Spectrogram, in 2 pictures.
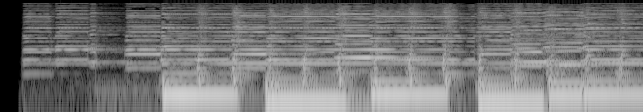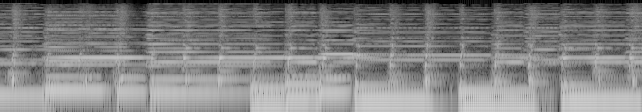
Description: WALTZ

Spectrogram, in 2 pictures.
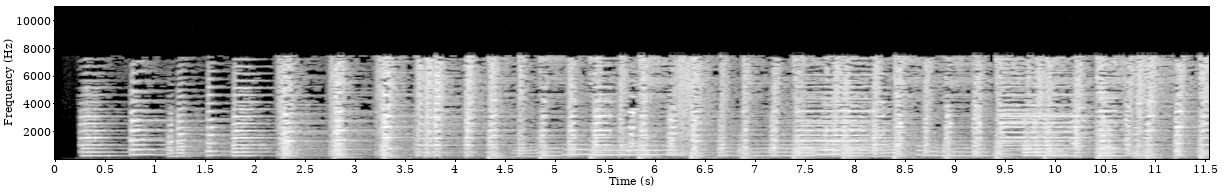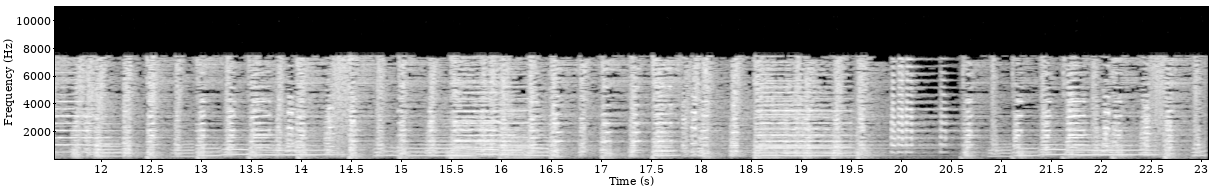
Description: polka

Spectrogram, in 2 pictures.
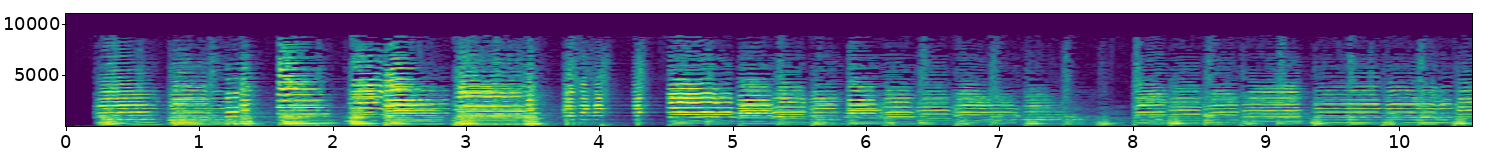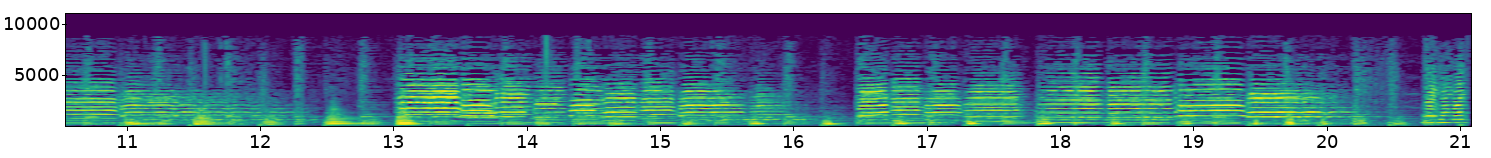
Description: POLKA

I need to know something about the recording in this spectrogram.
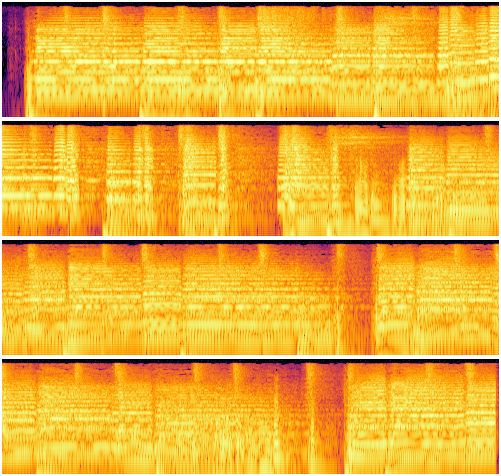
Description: WALTZ

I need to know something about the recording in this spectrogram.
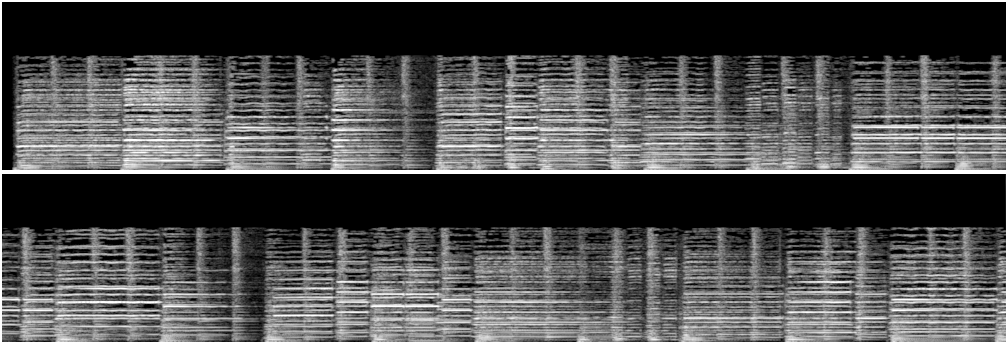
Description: waltz

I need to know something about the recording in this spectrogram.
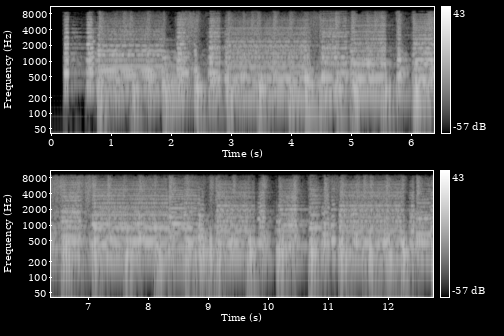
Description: polka

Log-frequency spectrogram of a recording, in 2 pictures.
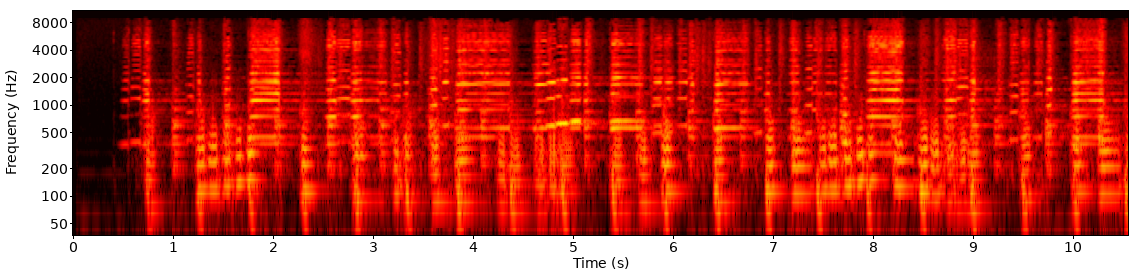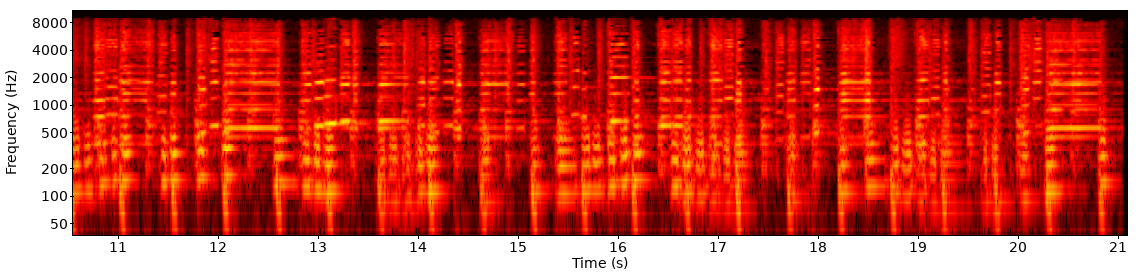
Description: ESSIG POLKA

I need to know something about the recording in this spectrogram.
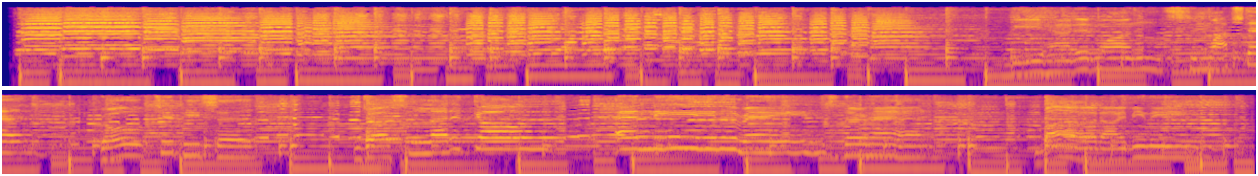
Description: WALTZ MEDLEY

